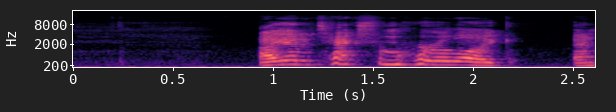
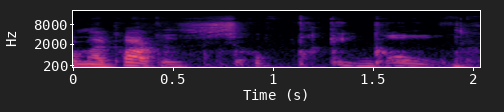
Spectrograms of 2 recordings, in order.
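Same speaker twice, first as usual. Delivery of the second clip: whispered aside; 5 semitones lower, 11 dB quieter than usual. Real, not acted. Complaining about the cold.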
